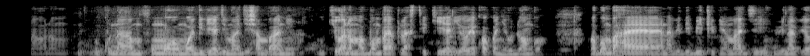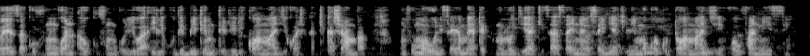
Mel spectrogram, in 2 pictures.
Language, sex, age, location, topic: Swahili, male, 18-24, Nairobi, agriculture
